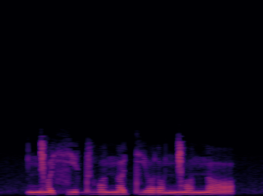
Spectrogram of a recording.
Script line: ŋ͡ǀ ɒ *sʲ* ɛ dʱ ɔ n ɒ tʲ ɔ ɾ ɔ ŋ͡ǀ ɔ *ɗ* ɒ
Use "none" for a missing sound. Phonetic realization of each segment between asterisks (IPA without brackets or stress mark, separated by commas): sʲ, n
